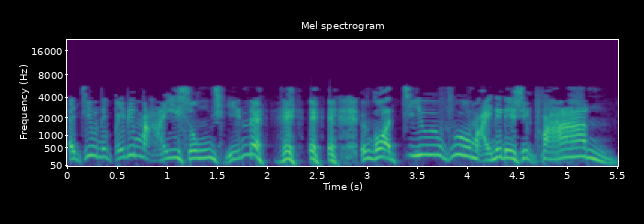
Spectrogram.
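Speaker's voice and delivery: put-on slow, stretched, delighted old man's voice; chuckling old-timer, swooping and unhurried; obliging old man. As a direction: play a happy old host, dragging the endings.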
